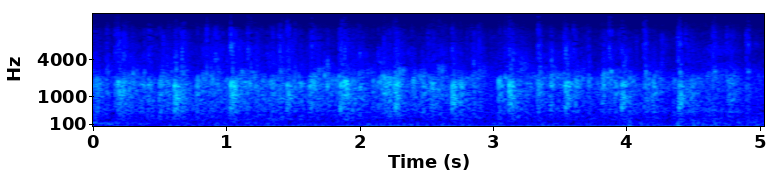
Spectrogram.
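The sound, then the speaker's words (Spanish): Sustained applause from an audience giving the Lord a hand clap, many hands clapping together in a dense, steady wash of sound for several seconds with no one speaking. “Give the Lord a strong hand clap.”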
